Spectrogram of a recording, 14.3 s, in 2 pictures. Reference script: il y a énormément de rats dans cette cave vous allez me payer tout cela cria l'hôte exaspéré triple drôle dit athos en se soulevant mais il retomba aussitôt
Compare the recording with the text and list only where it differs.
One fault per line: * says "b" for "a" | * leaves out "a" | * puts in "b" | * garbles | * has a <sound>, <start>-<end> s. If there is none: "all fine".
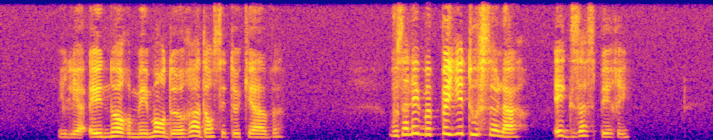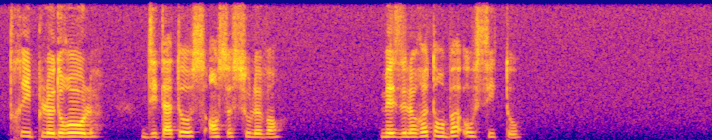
* leaves out "cria l'hôte"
